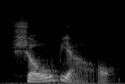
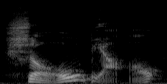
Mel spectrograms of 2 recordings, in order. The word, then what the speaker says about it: 手表: So we see two third tones, which creates, this involves the third tone Sandy rule. So in a word that has two third tones, we pronounce the first of the pair as a second tone. This is for convenience, right? We don't want to have to be like shou biao, shou biao.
